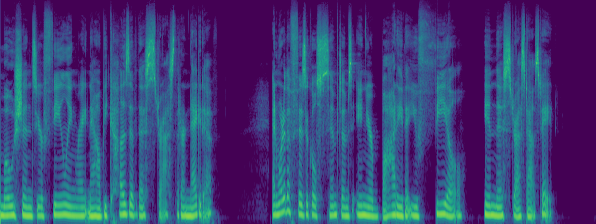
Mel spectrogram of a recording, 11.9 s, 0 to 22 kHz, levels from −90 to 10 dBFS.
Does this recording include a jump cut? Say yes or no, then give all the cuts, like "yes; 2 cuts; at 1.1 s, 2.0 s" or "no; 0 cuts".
no; 0 cuts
